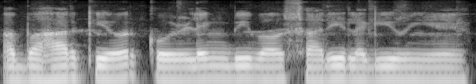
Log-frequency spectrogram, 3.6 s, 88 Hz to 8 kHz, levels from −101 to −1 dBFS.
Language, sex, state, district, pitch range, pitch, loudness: Hindi, male, Uttar Pradesh, Lucknow, 110-115 Hz, 115 Hz, -16 LUFS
